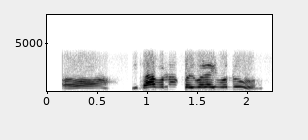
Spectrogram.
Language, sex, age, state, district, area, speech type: Assamese, female, 60+, Assam, Dhemaji, rural, conversation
